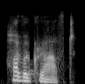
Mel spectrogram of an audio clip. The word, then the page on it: hovercraft: Indian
